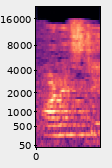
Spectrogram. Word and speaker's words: honest: Honesty is the best virtue.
